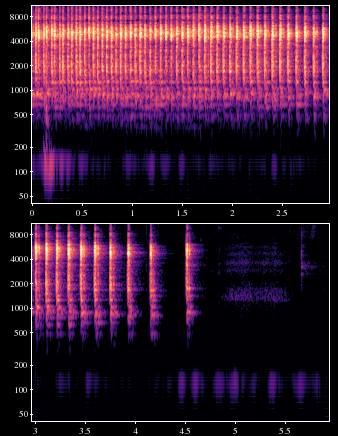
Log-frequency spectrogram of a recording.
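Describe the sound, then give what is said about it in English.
A prize wheel spins with rapid ticking clicks that gradually slow and spread apart, then stop after a few final clicks. “I'm going to spin the wheel.”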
